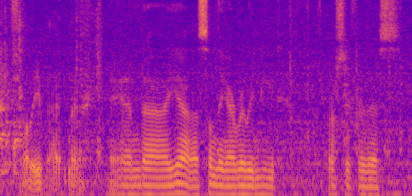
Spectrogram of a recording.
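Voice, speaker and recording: A man speaks with a fairly low pitch. Audible room echo and noticeable background noise are present. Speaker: HVAC technician. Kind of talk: work tutorial vlog. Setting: indoors in a quiet office building.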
